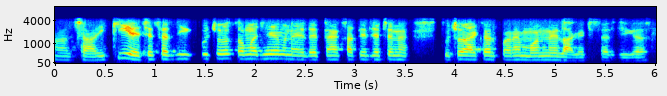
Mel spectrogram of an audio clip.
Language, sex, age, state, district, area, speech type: Maithili, male, 30-45, Bihar, Purnia, rural, conversation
